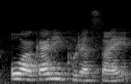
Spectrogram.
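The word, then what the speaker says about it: お上がりください: Das obere wird Oagari Kudasai ausgesprochen und heißt Bitte kommen Sie herein.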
